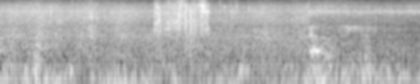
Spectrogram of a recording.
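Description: Wind buffeting the phone's microphone as a low, uneven rumble, with brief rustling about a second and a half in.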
